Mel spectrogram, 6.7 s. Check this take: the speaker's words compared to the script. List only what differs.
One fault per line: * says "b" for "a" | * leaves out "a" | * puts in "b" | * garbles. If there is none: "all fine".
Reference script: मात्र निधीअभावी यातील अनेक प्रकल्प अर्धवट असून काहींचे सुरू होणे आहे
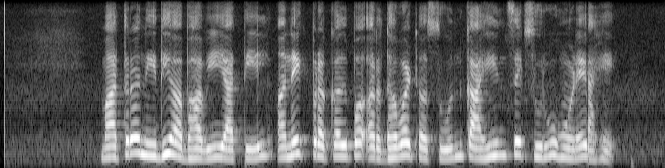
all fine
